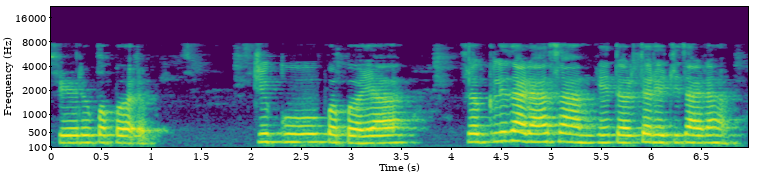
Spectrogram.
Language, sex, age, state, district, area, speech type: Goan Konkani, female, 45-60, Goa, Quepem, rural, spontaneous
